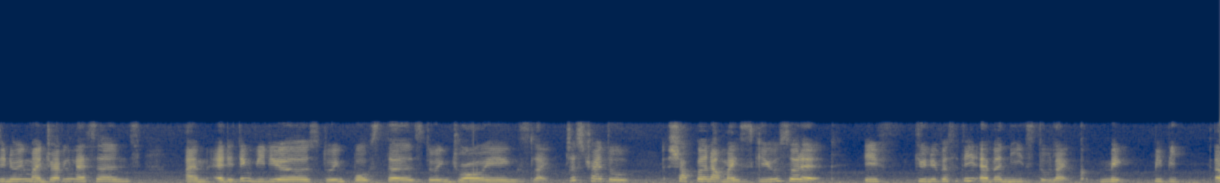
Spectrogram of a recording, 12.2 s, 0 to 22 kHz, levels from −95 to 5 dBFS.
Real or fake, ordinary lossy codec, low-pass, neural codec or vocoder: fake; none; 7.2 kHz; vocoder, 44.1 kHz, 128 mel bands every 512 samples, BigVGAN v2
